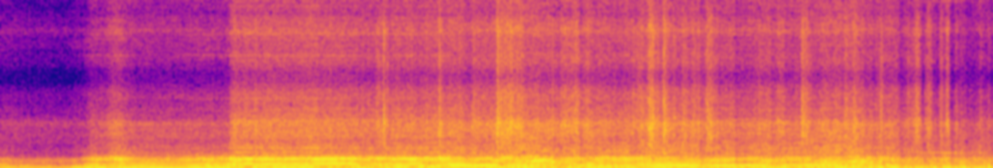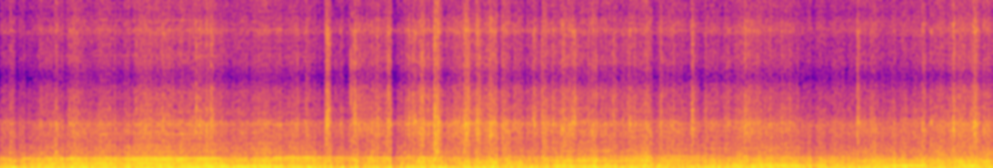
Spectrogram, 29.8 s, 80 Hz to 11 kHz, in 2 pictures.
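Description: BMW 325i E36 race car's straight-six engine heard from inside the stripped cabin, launching hard about a second in and revving up through the gears. The revs climb and drop back at each upshift over the first dozen seconds, then run high and fairly steady at speed with small rises and lifts.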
